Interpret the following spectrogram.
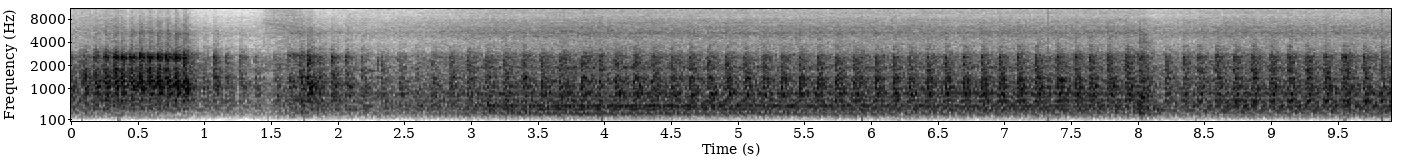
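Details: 1983 Chevrolet S10 4x4 with 2.8 V6: a hard, deep knock repeating three to four times a second at idle, steady and unrelenting. This is a rod knock on the #1 cylinder from a worn connecting rod bearing.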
